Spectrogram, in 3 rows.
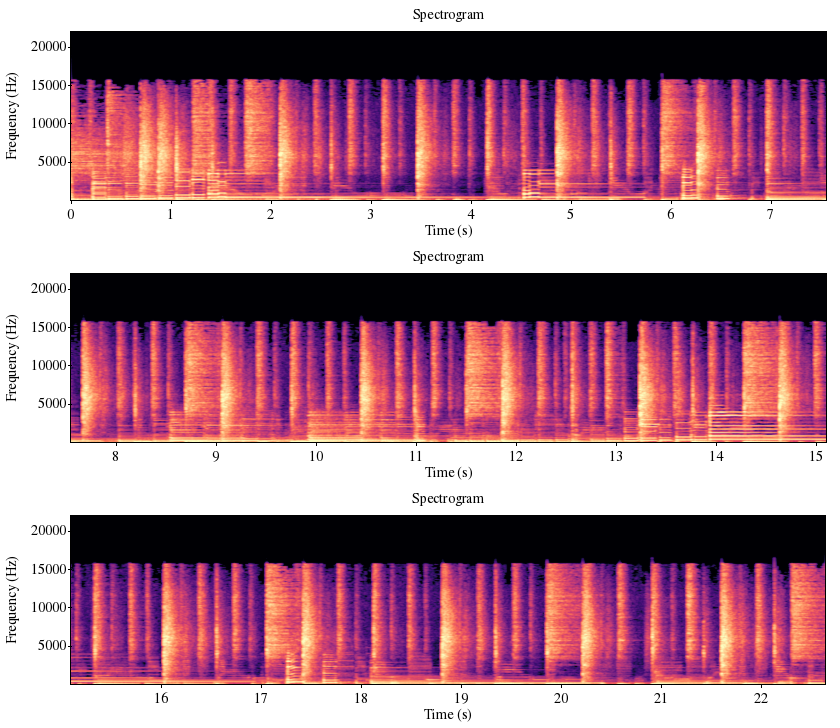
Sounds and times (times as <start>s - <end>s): Acoustic guitar: 0.0s - 22.6s
Electric guitar: 0.0s - 22.6s
Jazz: 0.0s - 22.6s
Strum: 0.0s - 22.6s.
